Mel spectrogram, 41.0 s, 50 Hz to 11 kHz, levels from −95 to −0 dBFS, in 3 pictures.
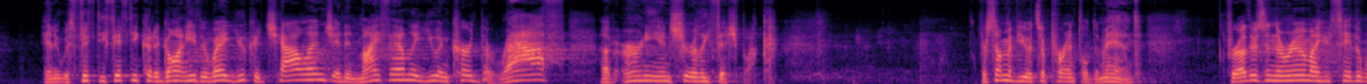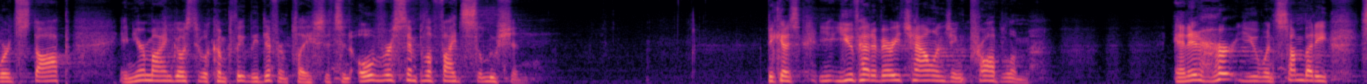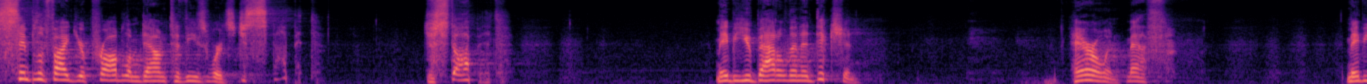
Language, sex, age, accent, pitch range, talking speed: English, male, 50-69, American, 155-195 Hz, 130 wpm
